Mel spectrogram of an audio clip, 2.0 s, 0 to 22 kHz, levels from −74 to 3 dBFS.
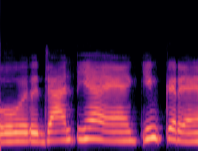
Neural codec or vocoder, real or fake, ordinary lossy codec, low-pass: codec, 16 kHz, 1 kbps, FunCodec, trained on Chinese and English, 50 frames a second; fake; none; none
